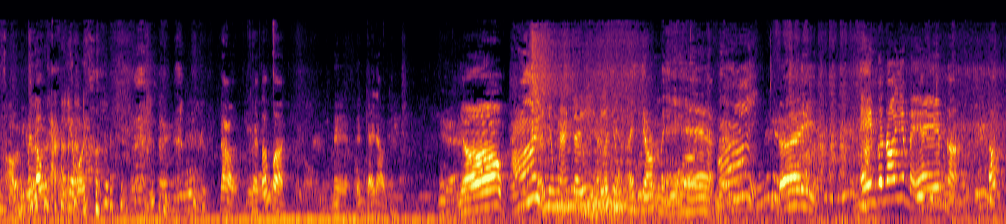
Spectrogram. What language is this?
Vietnamese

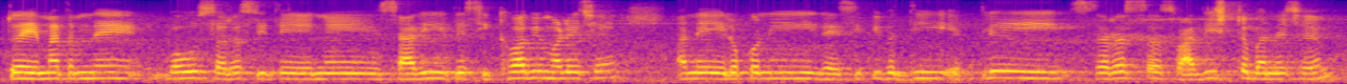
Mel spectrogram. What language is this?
Gujarati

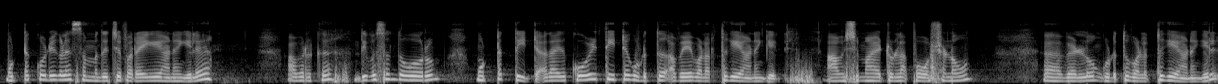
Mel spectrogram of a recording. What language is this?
Malayalam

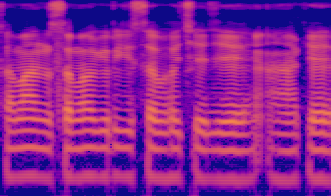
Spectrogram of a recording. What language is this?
Maithili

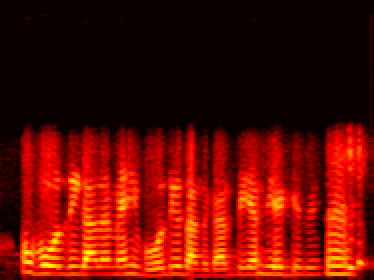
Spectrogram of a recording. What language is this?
Punjabi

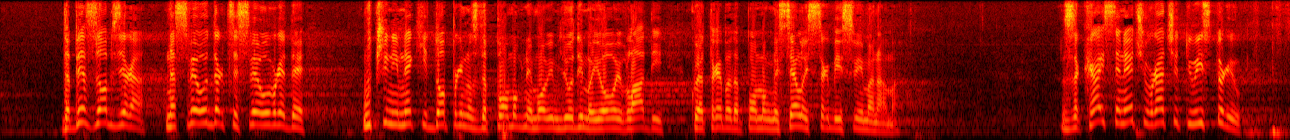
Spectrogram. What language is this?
Serbian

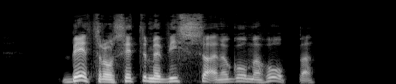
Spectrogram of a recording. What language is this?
Norwegian Nynorsk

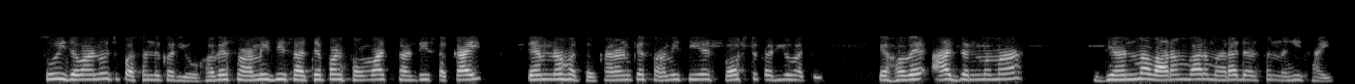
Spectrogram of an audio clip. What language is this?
Gujarati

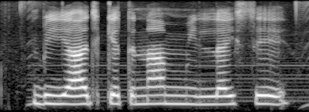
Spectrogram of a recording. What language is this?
Magahi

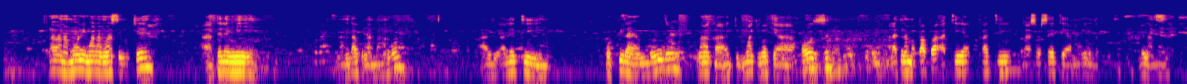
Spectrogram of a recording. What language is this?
Lingala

